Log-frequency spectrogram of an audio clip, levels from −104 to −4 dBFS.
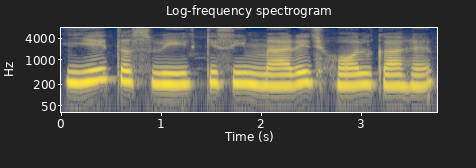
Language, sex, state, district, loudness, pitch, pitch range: Hindi, female, Bihar, Patna, -14 LUFS, 210 Hz, 195-230 Hz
